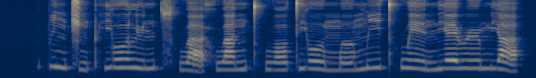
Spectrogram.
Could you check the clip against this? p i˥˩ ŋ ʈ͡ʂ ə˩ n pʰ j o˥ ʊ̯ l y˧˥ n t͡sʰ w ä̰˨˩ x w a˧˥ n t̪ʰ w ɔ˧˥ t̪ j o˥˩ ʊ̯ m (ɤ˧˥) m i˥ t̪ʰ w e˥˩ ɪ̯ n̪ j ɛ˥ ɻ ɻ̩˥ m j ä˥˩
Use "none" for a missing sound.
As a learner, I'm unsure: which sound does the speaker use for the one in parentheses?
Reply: ɤ˧˥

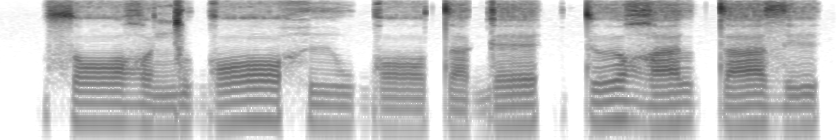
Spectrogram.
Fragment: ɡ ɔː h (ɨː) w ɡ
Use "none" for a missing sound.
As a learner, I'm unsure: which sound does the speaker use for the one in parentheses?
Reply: ɨː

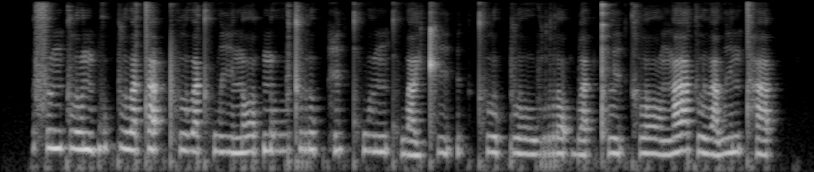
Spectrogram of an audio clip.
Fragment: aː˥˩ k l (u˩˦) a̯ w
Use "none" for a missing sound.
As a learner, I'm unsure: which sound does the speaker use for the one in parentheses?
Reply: ɯ˩˦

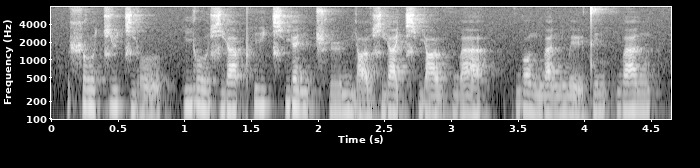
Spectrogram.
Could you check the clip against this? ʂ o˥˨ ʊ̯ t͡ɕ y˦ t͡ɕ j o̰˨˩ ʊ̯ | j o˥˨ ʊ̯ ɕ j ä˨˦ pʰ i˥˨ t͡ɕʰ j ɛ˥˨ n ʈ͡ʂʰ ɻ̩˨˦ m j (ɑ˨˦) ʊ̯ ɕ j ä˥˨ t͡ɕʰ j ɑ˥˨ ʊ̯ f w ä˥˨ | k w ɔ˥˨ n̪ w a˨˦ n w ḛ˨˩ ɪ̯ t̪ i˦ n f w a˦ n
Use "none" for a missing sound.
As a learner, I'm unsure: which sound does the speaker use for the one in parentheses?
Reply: ɑ̰˨˩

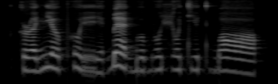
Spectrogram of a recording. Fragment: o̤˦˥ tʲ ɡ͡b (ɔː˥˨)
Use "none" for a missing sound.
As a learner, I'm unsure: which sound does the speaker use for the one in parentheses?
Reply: ɔː˥˨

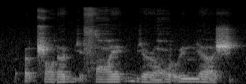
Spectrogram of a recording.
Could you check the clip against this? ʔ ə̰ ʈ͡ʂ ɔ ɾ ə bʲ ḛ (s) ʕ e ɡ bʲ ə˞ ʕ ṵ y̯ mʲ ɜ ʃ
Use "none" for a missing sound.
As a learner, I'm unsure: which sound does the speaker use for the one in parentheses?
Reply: s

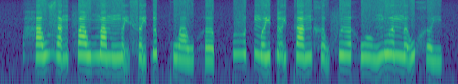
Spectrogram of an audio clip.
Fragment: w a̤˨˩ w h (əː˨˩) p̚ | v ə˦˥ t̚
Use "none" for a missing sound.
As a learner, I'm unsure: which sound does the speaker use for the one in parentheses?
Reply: əː˨˩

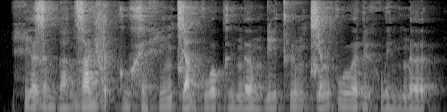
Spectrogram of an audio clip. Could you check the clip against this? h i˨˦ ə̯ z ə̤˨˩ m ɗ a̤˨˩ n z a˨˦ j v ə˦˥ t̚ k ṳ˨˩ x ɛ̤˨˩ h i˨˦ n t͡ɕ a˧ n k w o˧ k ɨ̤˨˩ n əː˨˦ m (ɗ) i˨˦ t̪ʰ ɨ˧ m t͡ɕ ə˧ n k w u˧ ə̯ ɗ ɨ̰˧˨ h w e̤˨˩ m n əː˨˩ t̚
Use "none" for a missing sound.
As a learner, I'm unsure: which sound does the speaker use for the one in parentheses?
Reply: ɗ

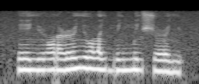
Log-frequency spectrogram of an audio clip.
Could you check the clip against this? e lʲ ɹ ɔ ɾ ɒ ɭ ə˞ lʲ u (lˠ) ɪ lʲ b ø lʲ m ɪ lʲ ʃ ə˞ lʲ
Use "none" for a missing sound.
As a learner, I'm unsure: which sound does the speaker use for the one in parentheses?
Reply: lˠ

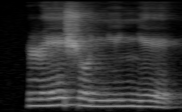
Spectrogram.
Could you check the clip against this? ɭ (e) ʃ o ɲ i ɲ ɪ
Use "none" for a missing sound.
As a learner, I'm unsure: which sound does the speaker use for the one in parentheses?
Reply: e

